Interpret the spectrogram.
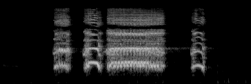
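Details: A red junglefowl crows on 24 February 2019 in a loud, clear four-part phrase. A short note and a doubled syllable lead into a long strained middle note, and a brief final note ends it. The background is silent.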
